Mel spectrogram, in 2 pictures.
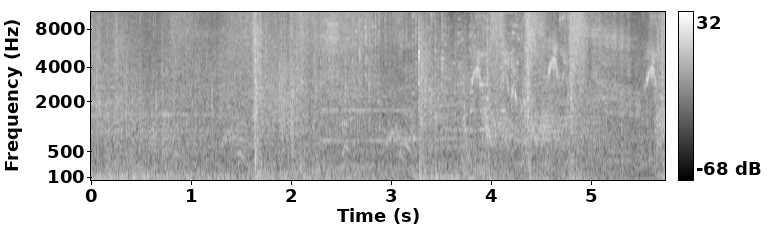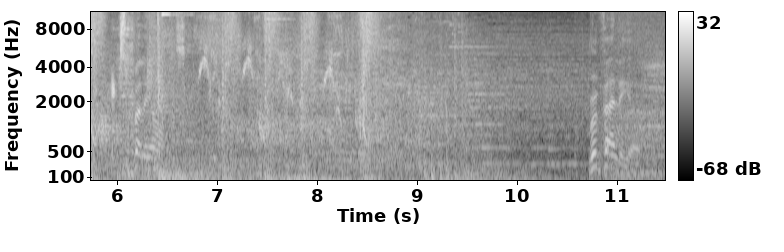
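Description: Bombarda and Confringo spells explode one after another in the Hogwarts Legacy video game, a run of heavy booms, crashes and crackling impacts mixed with other game effects, with a voice speaking over parts of it.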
